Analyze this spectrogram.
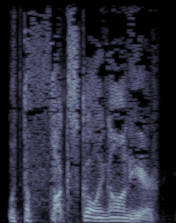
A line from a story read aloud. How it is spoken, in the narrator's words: He growled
